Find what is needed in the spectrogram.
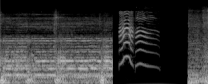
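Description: Live band music with a low beat pulsing about four times a second, cut off abruptly a little over a second in. A brief high squeak follows: a quick run of chirps, each rising and then falling in pitch. Then a short dead silence, and new band music starts right at the end.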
